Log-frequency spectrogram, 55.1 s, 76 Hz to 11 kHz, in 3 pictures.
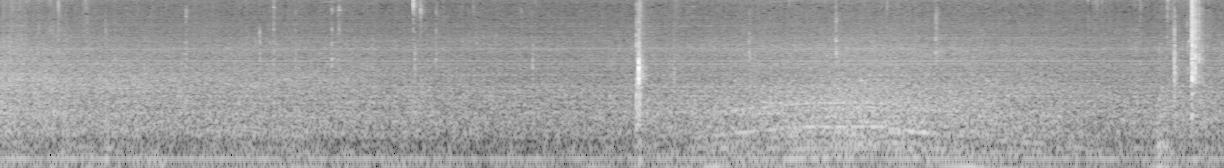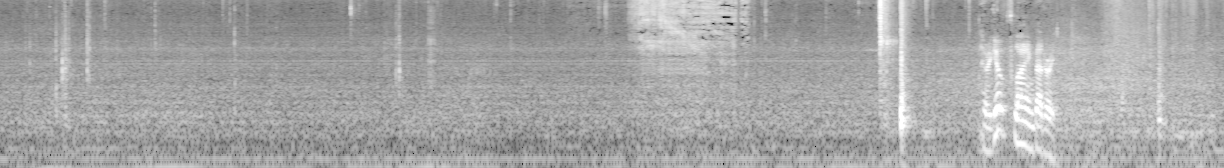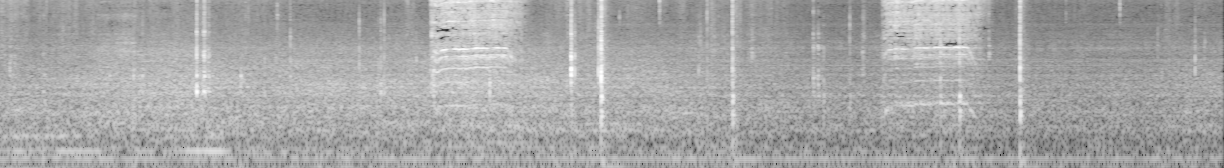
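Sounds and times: plastic card scraping adhesive: 27.8s - 29.8s
electric screwdriver motor whine: 43.2s - 44.6s, 50.0s - 51.6s.

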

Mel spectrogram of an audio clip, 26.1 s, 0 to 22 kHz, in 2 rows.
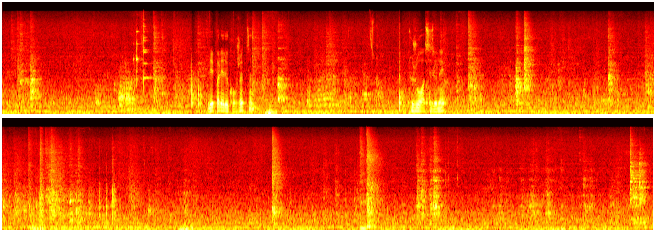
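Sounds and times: steady low hum: 0.0s - 25.6s
utensils and dishes clinking: 1.9s - 4.1s.

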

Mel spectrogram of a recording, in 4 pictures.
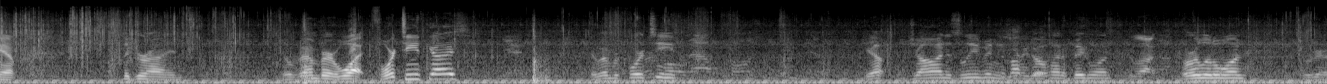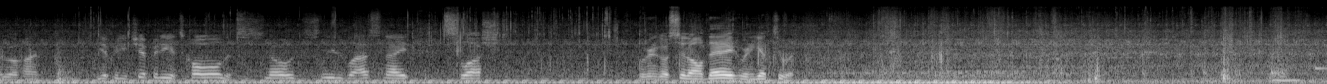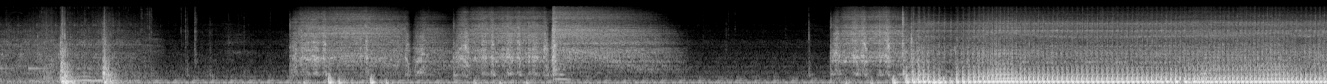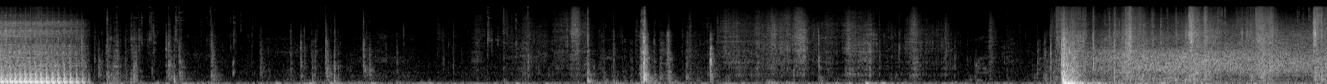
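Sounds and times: atv engine running loud: 0.0s - 40.8s
vehicle engine idling low: 0.0s - 40.8s, 50.7s - 53.0s
thump: 5.3s - 5.6s, 27.1s - 27.8s, 50.3s - 52.0s.

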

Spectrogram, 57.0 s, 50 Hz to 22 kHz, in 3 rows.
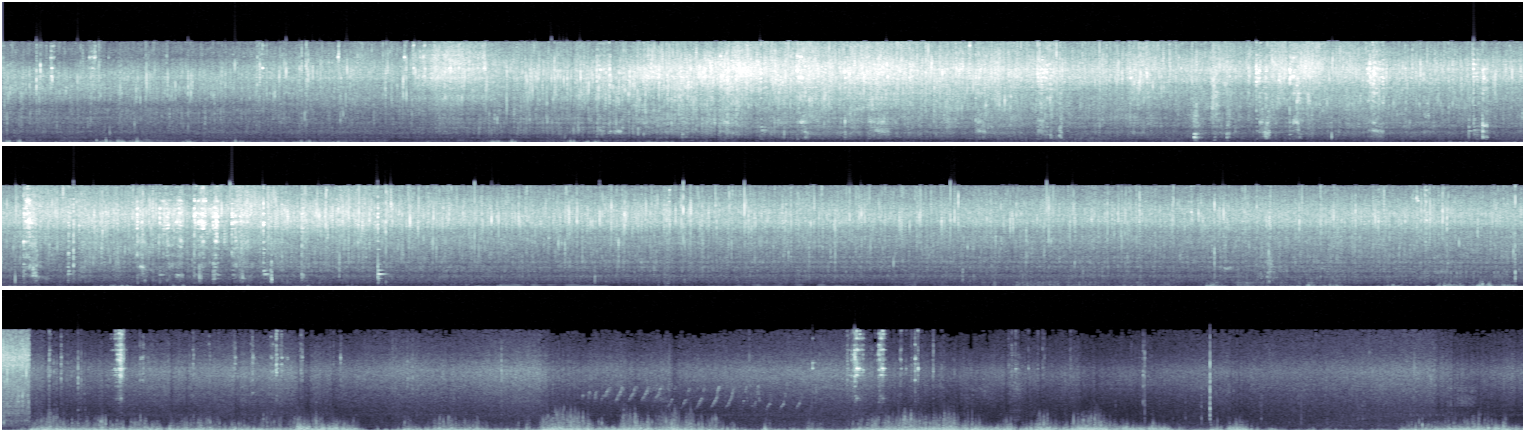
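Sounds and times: food sizzling in oil: 0.0s - 38.4s
metal spoon scraping a pot: 8.9s - 11.2s, 14.9s - 16.4s, 17.0s - 17.4s, 18.3s - 18.7s, 19.3s - 20.0s, 20.6s - 22.9s.

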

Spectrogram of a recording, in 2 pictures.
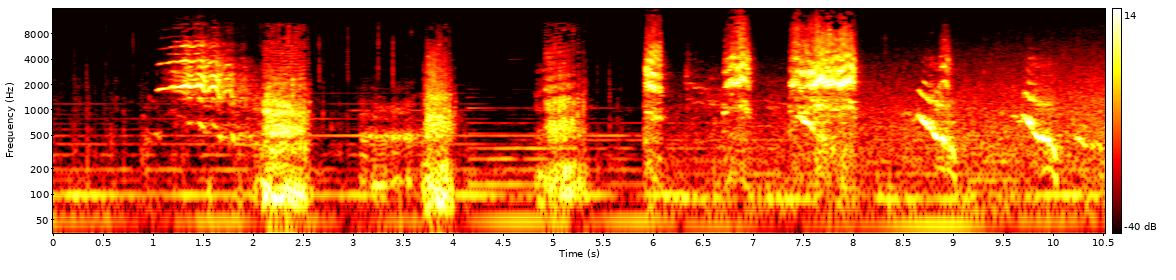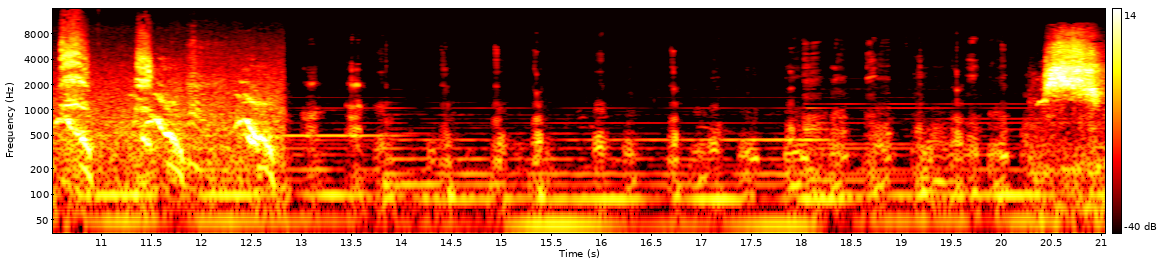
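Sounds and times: horses neighing: 1.0s - 4.1s, 5.9s - 12.9s
soft piano music: 2.0s - 20.3s
penguins calling: 5.9s - 12.8s.

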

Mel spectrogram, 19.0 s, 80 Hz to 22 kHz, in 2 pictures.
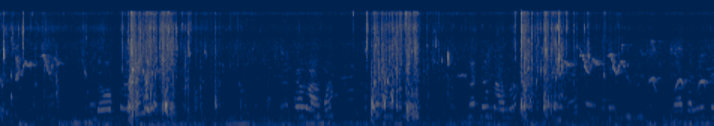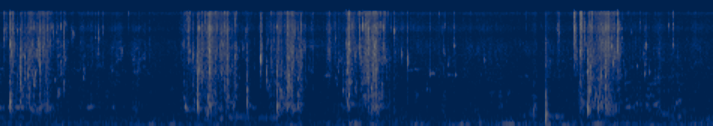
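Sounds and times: water splashing in plastic basin: 1.5s - 3.0s, 4.8s - 8.0s, 9.6s - 10.9s, 11.9s - 15.6s, 16.7s - 18.5s.

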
